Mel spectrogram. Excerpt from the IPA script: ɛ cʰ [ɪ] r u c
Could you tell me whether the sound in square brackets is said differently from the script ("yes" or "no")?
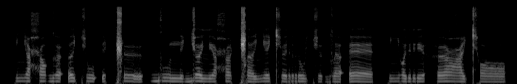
yes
